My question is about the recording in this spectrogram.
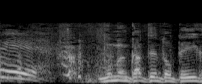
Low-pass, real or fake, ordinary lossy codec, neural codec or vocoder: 7.2 kHz; fake; none; vocoder, 44.1 kHz, 128 mel bands every 512 samples, BigVGAN v2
